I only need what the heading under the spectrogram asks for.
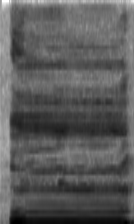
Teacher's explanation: উম এরকম দুই ঠোঁট মিল করে মিম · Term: গুন্নাহ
